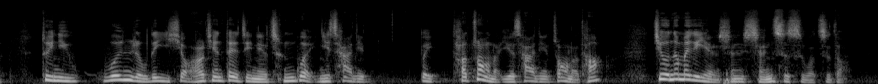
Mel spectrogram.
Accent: Jiangnan, China; 文革时期我是来自一个江南的小镇，我们家呢不是大户人家，但解放前也是小户人家

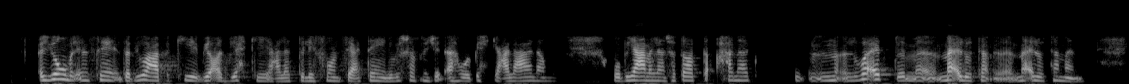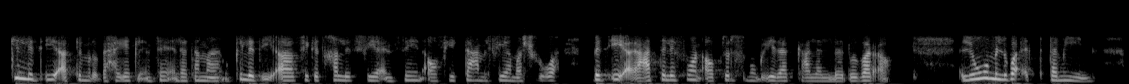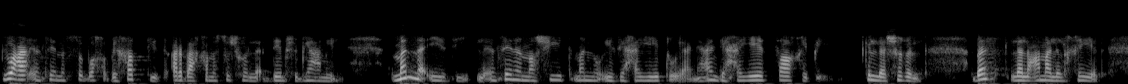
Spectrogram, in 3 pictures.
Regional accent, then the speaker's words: Lebanon

